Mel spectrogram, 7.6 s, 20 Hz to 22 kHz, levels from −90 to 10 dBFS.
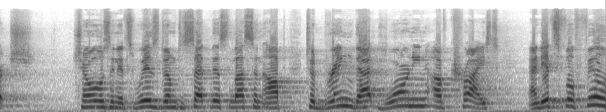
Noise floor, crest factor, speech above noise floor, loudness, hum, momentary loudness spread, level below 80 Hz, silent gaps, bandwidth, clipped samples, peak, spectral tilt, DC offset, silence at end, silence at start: -42 dBFS; 12 dB; 28 dB; -15 LUFS; none; 9 LU; -42 dBFS; none; 16 kHz; under 0.1%; -2 dBFS; -4 dB/octave; under 0.1%; 0 s; 0 s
